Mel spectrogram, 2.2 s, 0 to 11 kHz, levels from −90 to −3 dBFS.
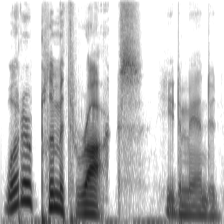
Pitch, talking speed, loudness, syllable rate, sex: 125 Hz, 160 wpm, -20 LUFS, 4.9 syllables/s, male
